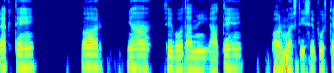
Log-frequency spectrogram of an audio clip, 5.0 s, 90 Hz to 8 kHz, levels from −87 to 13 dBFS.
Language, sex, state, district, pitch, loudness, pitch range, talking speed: Hindi, male, Bihar, Jahanabad, 130 Hz, -28 LUFS, 120-140 Hz, 165 wpm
